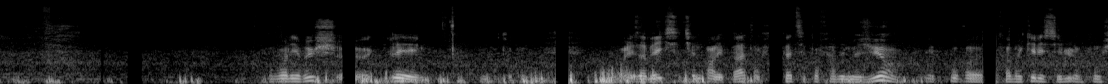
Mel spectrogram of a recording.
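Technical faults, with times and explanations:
1.28, 3.42, 5.55, 7.69 and 9.83 s: gap at a join of encoded pieces. The sound drops out for about 136 to 139 ms at each join, with smeared edges, then resumes where it stopped. It looks like 2-second chunks were encoded separately and joined with their start delay and end padding left in.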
